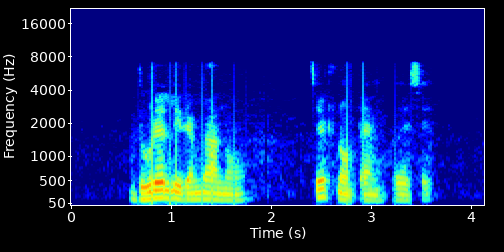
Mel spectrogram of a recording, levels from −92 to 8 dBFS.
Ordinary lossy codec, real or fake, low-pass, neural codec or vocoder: MP3, 64 kbps; real; 7.2 kHz; none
